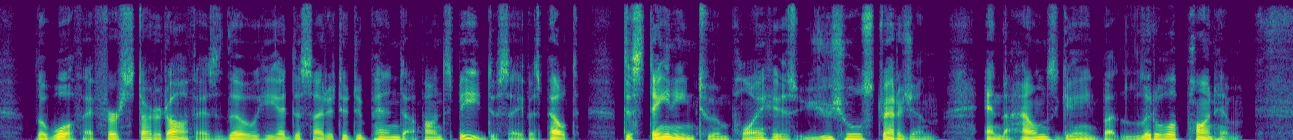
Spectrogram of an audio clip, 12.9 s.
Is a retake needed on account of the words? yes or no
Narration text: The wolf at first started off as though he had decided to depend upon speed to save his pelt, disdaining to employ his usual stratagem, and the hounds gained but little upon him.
no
